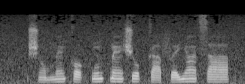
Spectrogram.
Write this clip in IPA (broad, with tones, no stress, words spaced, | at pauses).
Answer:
ʃɔ̃˨mɛ̃˧kɔ˨k͡pũ˧ k͡pɛ̃˧ʃo˧ka˨ fɛ˨˦jã˦˨ sa˧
